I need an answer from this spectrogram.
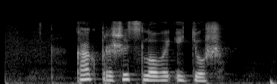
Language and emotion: Russian, neutral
